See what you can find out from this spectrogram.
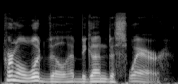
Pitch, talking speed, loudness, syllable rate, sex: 135 Hz, 200 wpm, -17 LUFS, 6.5 syllables/s, male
